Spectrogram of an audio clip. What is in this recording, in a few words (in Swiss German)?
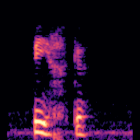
"birke", alsace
